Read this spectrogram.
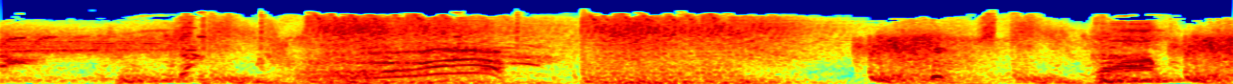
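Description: Energy blasts whoosh and explode.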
